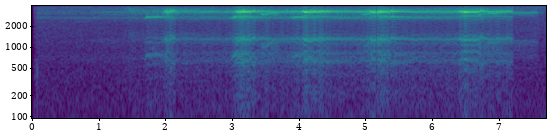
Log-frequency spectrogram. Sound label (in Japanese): suzumushi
